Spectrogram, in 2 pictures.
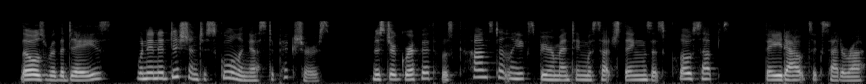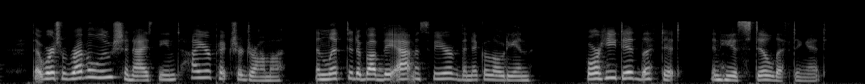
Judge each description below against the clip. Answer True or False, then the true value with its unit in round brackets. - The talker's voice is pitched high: True (230 Hz)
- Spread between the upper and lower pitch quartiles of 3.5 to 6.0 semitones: True (4.7 semitones)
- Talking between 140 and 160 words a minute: False (195 wpm)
